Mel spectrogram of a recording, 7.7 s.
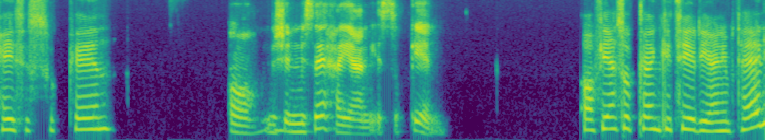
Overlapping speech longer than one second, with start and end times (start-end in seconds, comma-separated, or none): none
